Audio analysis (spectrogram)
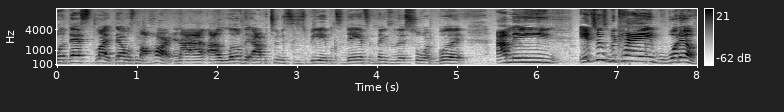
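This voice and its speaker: The speech runs at a fairly quick pace, with lively intonation and big swings in loudness. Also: woman, medium pitch for a woman. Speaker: talk show host. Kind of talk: interview.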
